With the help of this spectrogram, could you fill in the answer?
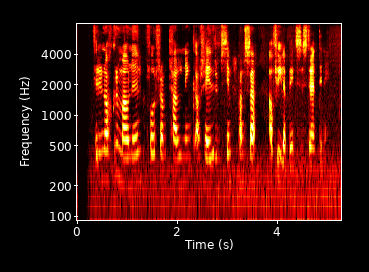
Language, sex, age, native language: Icelandic, female, 40-49, Icelandic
